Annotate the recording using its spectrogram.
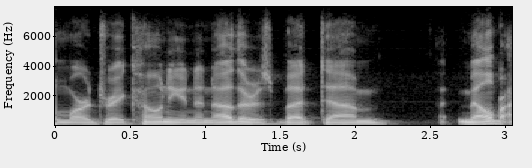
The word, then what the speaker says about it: Melbourne: I know you're from Melbourne, and I know that you're not supposed to pronounce the R, right? Melbourne? – Melbourne. Yeah, Melbourne.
